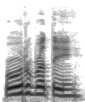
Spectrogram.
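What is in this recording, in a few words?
"uirbeti" nominative, Archi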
